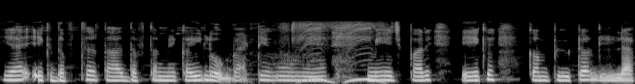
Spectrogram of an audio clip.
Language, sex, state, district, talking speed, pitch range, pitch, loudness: Hindi, female, Punjab, Fazilka, 150 wpm, 185-205 Hz, 195 Hz, -17 LUFS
